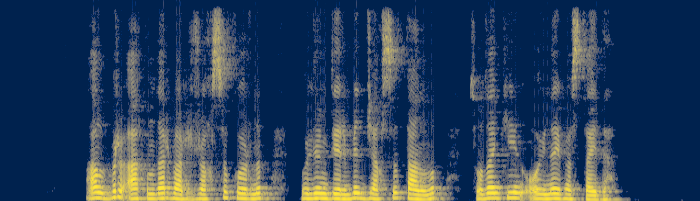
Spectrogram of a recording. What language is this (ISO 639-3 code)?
kaz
